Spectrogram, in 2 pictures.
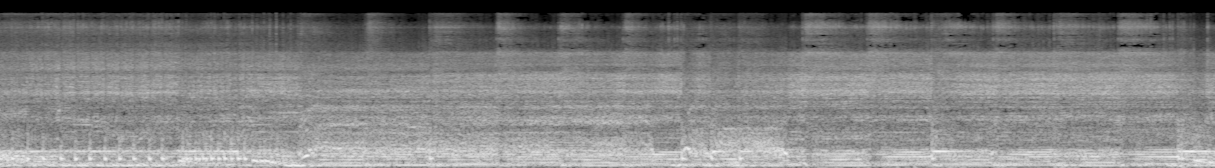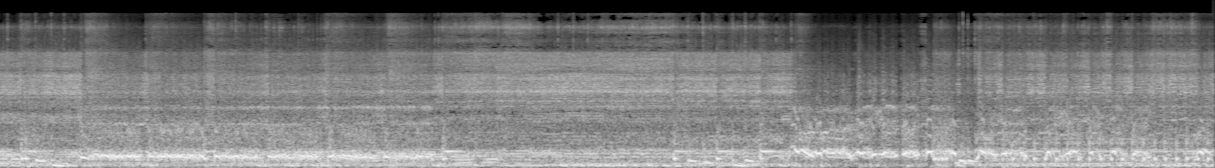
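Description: Live death metal band playing loud: heavily distorted electric guitars and a pounding drum kit, with the singer's vocals into the microphone, heard from inside the crowd.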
